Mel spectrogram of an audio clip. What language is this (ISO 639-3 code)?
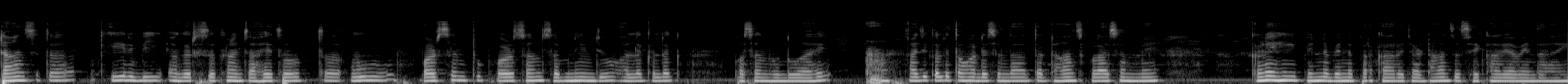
snd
